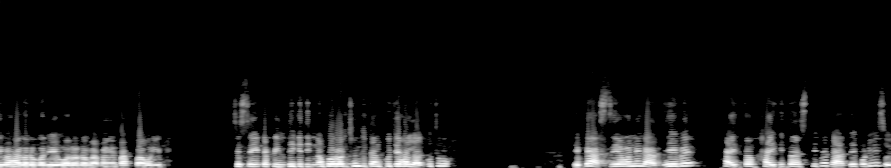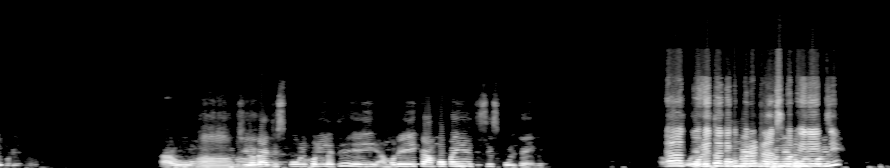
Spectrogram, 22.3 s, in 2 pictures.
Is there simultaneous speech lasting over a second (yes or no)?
yes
